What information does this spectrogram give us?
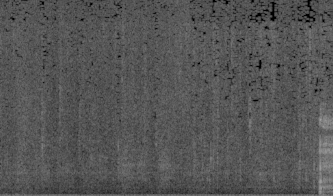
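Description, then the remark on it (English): Steady rain falls outside a window, a soft continuous patter with a low rumbling hum underneath, then one brief sharper tap near the end. No one speaks. “Come sit in front of the window. We can wrap the covers over us while we just watch the rain.”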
